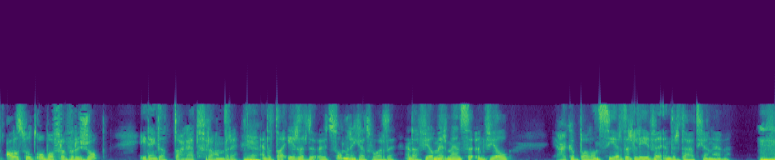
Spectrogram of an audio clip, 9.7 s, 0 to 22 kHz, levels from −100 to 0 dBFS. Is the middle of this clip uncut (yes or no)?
yes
